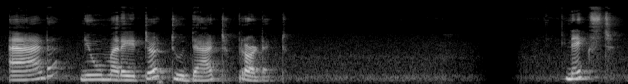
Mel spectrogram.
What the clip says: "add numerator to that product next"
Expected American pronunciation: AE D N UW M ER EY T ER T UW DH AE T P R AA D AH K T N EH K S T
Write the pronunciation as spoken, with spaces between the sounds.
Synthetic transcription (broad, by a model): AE D N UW M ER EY T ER T UW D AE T P R AA D AH K T N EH K S T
